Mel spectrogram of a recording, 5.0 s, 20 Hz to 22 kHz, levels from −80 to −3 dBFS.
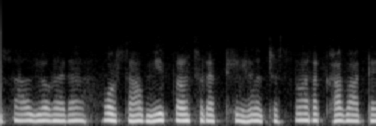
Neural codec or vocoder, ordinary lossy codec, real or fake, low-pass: codec, 16 kHz, 1 kbps, FunCodec, trained on LibriTTS, 50 frames a second; Opus, 16 kbps; fake; 7.2 kHz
